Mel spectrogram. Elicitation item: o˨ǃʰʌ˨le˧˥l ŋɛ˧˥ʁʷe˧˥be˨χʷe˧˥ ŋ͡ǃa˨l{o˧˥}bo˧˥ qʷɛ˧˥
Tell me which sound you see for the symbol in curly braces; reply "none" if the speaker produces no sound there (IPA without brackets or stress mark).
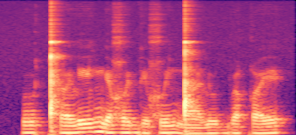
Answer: o˧˥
